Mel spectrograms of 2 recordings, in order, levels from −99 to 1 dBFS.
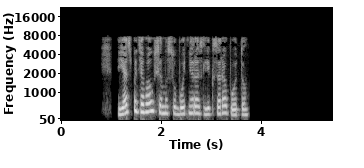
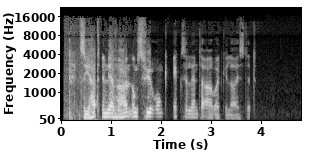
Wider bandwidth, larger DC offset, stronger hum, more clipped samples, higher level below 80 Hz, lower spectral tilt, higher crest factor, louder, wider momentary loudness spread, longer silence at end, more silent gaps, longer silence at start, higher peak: second, 8 kHz vs 16.5 kHz; neither; neither; neither; second, -60 dBFS vs -48 dBFS; about the same, -4.5 dB/octave vs -5 dB/octave; about the same, 18 dB vs 14 dB; second, -18 LUFS vs -14 LUFS; second, 10 LU vs 16 LU; first, 1.7 s vs 1.05 s; first, 1.01-1.11 s vs none; first, 0.85 s vs 0.05 s; about the same, -2 dBFS vs 0 dBFS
